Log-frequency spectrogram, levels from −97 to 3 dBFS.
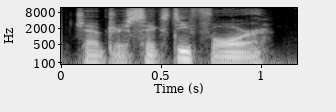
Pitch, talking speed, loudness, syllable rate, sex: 95 Hz, 150 wpm, -17 LUFS, 5.4 syllables/s, male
